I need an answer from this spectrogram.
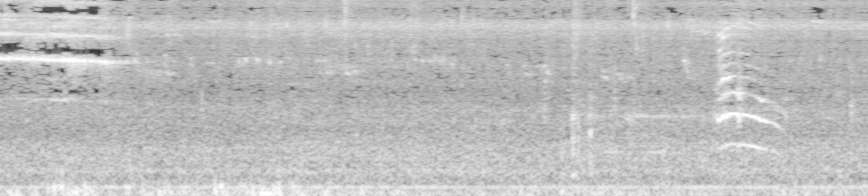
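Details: A single short meow from an unfamiliar male stray cat appears late in the clip, a falling, harmonic-rich cry over steady low rumbling background noise and a few faint clicks.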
